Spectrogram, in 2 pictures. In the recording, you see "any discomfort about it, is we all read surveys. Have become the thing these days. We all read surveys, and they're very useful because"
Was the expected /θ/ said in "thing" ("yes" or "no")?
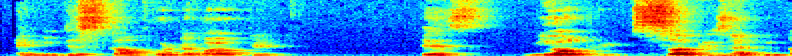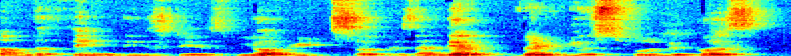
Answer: no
